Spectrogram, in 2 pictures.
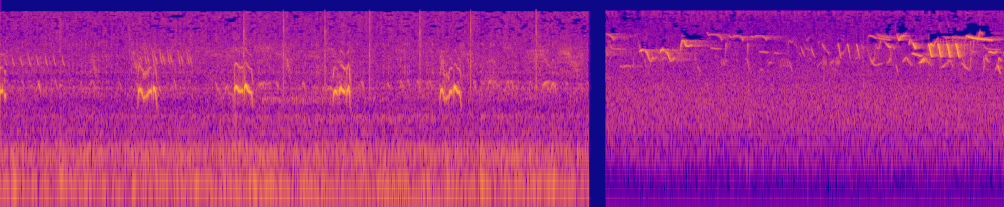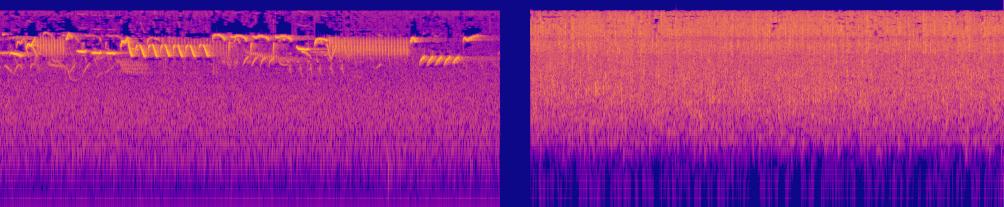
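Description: Wild birds calling. First, short calls about once a second over a low rumble. After a cut, a busy chorus of high chirps and fast trills. After another cut, a steady hiss.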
